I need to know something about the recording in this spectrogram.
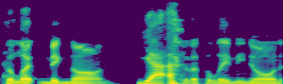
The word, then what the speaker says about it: filet mignon: So my dad taught me how to say it right, filet mignon.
